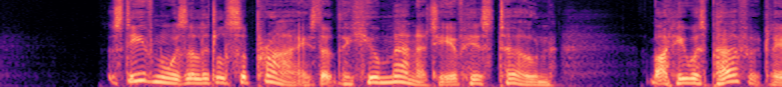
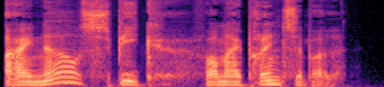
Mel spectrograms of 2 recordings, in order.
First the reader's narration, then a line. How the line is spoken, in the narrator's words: said Duhamel in a low voice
